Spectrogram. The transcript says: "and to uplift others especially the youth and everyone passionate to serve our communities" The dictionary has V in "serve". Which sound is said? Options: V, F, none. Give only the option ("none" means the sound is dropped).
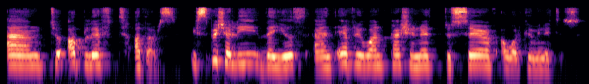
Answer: V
